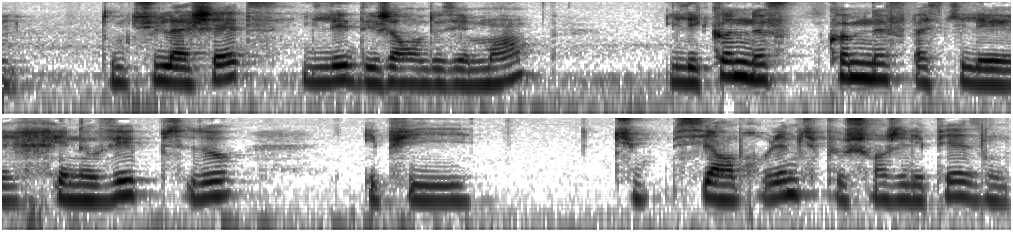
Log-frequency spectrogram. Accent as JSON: {"language": "French", "country": "Belgium", "said": "j'ai 13 ans, je suis originaire de Belgique, voilà."}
